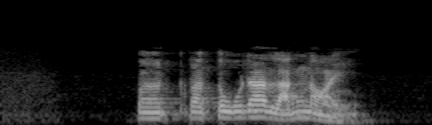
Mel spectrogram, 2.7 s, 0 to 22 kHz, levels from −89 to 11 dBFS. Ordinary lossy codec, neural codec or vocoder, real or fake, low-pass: MP3, 32 kbps; none; real; 5.4 kHz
